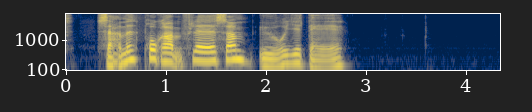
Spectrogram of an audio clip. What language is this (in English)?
Danish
